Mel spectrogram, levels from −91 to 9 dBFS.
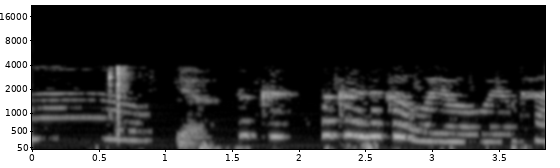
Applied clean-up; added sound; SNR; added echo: classical method spectral subtraction.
